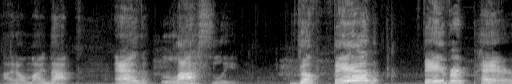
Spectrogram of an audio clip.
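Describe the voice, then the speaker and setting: His tone is bright, sharp and animated, with very wide pitch swings. The man speaks at a fairly slow pace. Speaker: gaming YouTuber. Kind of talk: casual gaming commentary. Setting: online voice call. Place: home room. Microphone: headset.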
